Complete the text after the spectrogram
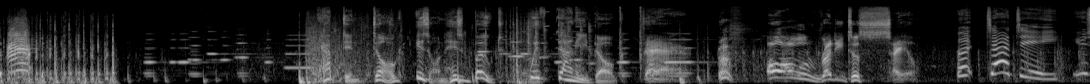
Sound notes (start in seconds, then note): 0.0 quacks; 7.3 woofs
